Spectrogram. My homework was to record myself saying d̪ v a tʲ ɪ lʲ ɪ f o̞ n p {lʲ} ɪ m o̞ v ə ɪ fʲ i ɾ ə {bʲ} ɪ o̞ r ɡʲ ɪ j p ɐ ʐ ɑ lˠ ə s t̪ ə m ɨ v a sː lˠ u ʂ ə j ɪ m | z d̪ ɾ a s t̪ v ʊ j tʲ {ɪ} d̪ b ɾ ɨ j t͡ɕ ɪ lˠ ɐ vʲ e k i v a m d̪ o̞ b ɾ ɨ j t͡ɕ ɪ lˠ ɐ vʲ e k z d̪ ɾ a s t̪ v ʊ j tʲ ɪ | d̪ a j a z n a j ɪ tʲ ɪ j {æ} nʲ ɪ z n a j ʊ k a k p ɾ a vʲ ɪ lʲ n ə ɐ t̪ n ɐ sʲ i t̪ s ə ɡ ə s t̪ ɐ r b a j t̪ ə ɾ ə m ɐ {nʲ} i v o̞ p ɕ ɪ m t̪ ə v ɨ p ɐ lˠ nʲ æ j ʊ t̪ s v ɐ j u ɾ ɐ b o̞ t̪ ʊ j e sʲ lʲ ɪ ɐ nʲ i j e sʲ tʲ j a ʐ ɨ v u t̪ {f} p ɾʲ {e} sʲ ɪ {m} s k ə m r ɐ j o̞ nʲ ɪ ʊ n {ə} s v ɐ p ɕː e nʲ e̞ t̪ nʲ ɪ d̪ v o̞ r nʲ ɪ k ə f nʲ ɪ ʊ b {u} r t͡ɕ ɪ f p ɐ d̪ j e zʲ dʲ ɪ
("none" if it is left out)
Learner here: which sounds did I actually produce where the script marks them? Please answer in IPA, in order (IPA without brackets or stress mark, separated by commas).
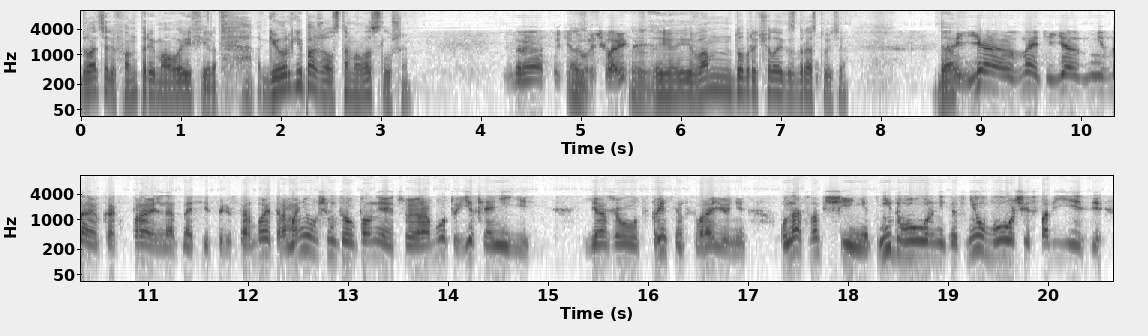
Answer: ɾʲ, ɡʲ, ɪ, a, nʲ, f, e, n, a, o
